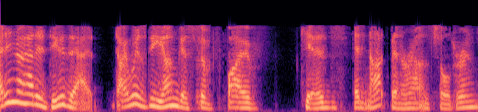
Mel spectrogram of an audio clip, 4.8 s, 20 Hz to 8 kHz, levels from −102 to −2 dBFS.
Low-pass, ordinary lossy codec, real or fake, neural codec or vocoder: 7.2 kHz; AAC, 16 kbps; fake; codec, 16 kHz, 16 kbps, FreqCodec, smaller model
